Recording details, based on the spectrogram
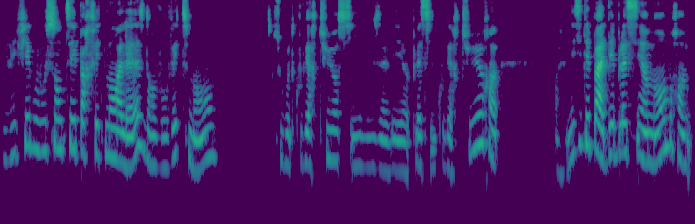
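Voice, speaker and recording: A woman yoga nidra instructor leading a guided relaxation in a calm, unhurried way, pausing between short instructional phrases. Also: mid-range voice.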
